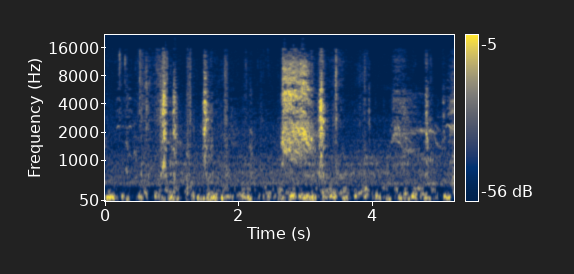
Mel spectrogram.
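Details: Hungry gulls begging for food at a harbour beside a parked car, giving a scatter of sharp, harsh squawks with one loud, broad screech near the middle, over a steady low engine rumble.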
